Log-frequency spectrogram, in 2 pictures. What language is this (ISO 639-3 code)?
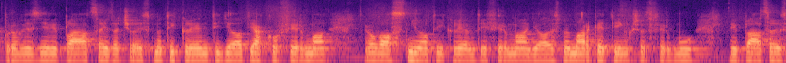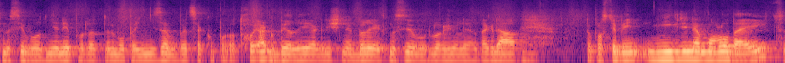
ces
